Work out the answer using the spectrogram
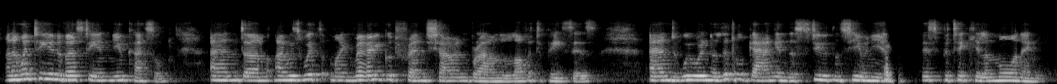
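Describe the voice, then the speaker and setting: A woman guest on a podcast, telling stories slowly and deliberately in a heartfelt, reflective way. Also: fairly low pitch. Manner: slow, deliberate, heartfelt delivery. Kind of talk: reflective storytelling in conversation. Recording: roomy echo.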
